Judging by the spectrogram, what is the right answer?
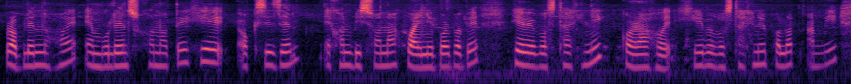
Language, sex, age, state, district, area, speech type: Assamese, female, 18-30, Assam, Golaghat, rural, spontaneous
